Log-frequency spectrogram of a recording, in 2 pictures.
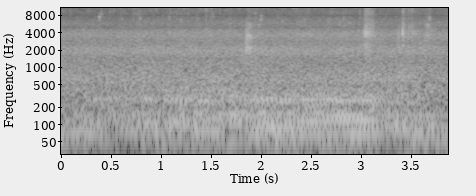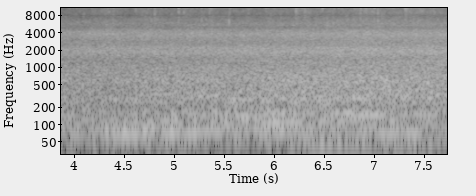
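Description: Steady rain falling, an even hiss throughout, with a low rumble that swells and fades between about one and a half and three seconds in, and a few faint drop ticks.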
